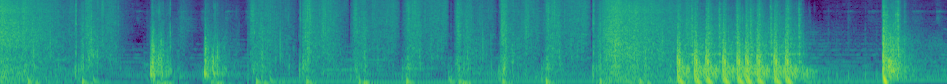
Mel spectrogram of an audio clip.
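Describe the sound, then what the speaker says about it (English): Gunfire in the video game Ghosts of Tabor: sharp shots and a fast automatic burst, moderately close, mixed with footstep-like thuds and a final loud single shot. "that was some surprising gunfire"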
